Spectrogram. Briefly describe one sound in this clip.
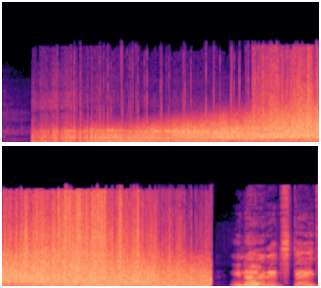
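Jet planes roar overhead.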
